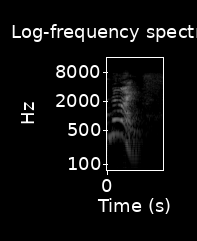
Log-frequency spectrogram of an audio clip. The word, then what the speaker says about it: knife: The next word is knife. Again, that K is there, but we don't hear it. Knife.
